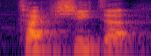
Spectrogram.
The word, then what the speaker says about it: Takeshita: Konosuke Takeshita, I've totally mispronounced his name. Takeshita came over, the former KOD openweight champion.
